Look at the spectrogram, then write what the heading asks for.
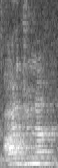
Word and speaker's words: Arjuna: Prakriti, recordad que en sánscrito la mayoría de las palabras son esdrújulas. Es Prakriti, es Sarasvati, es Arjuna, es Asana, son esdrújulas, el acento en la tercera sílaba.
